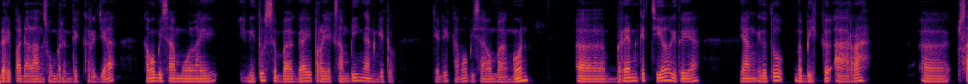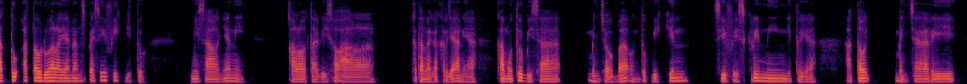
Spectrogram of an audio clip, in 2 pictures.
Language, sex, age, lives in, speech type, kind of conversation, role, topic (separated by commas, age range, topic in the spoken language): Indonesian, male, 20-24, Indonesia, conversation, advice, advisor, Apakah saya sebaiknya berhenti dari pekerjaan tetap untuk mendirikan perusahaan rintisan?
